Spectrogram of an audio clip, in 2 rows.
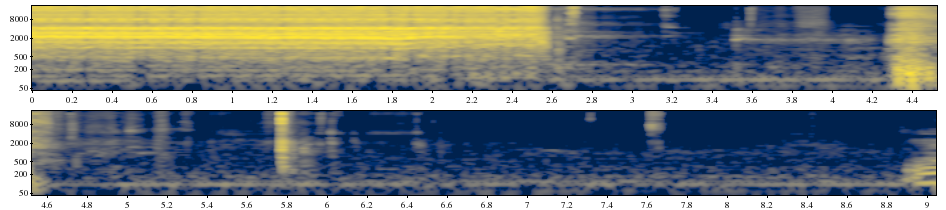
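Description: A drill bores plastic out of holes in metal on the rear driveline of a Dodge Ram 2500 6.7 diesel: a loud, steady close-up whine for about two and a half seconds, then it cuts off, leaving quieter handling noise and a few sharp clicks.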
